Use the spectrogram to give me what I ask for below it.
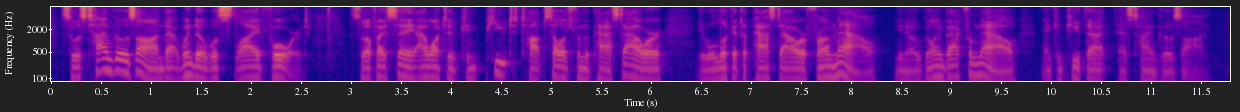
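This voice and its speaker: Heard in a very clean recording with a silent background, a man uses a normal speaking voice with fairly low pitch, lively intonation, and a moderate pace. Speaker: online course instructor. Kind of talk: lecture.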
